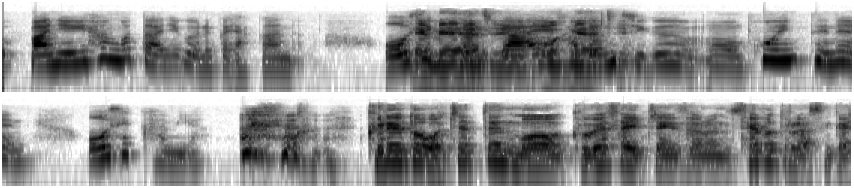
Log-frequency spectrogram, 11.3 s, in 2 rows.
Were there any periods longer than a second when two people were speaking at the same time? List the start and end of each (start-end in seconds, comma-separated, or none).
2.7-4.3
